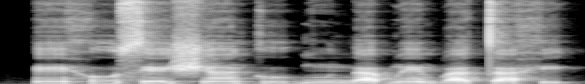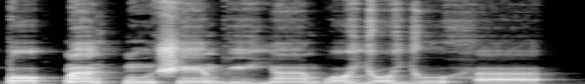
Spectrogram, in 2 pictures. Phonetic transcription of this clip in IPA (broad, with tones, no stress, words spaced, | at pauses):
ɛ̃˧ho˦sɛ˧ ʃã˧ko˧ ɡũ˨na˨˦bɛ̃˦˨ ba˨˦ta˧he˧ k͡pɔ˦k͡pã˦ k͡pũ˧ʃɛ̃˦be˧ jã˨bɔ˧jɔ˨jo˧ ha˨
